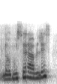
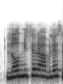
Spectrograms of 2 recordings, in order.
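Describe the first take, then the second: First: Said in the usual way. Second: Los Miserables raised high and loud; teacher's emphatic example, Los Miserables said high and loud; stressed example. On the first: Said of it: "a eso le llamamos frase". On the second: Shown as a demonstration. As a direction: lift Los Miserables high to show the contrast. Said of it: "Fíjate esa diferencia".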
